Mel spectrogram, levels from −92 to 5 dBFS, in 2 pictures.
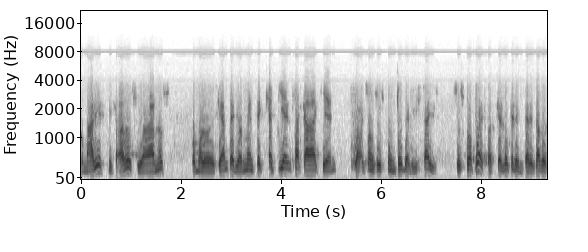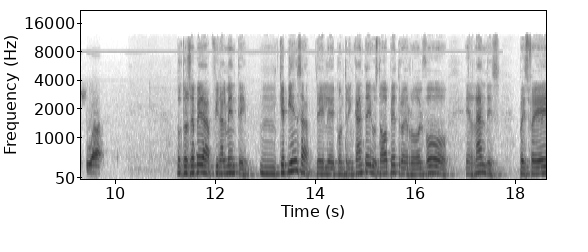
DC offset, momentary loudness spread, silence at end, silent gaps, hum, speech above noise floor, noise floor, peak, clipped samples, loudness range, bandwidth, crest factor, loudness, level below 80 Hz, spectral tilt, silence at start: under 0.1%; 8 LU; 0 s; none; none; 34 dB; -56 dBFS; -4 dBFS; under 0.1%; 2 LU; 12.5 kHz; 18 dB; -23 LUFS; -62 dBFS; -6.5 dB/octave; 0 s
